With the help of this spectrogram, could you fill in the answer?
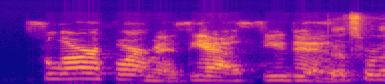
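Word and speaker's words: Siluriformes: Suloriformes, yes, you did.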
